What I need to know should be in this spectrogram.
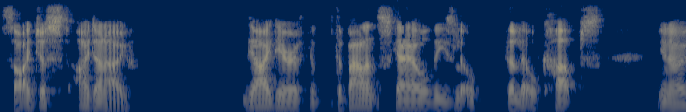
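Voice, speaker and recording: A man, croaky from a cold, rambling through a casual explanation and often checking in with "okay?". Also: on the low side, lo-fi sound. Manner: rambling, musing, frequent "okay?" check-ins. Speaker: channel host explaining number codes.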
